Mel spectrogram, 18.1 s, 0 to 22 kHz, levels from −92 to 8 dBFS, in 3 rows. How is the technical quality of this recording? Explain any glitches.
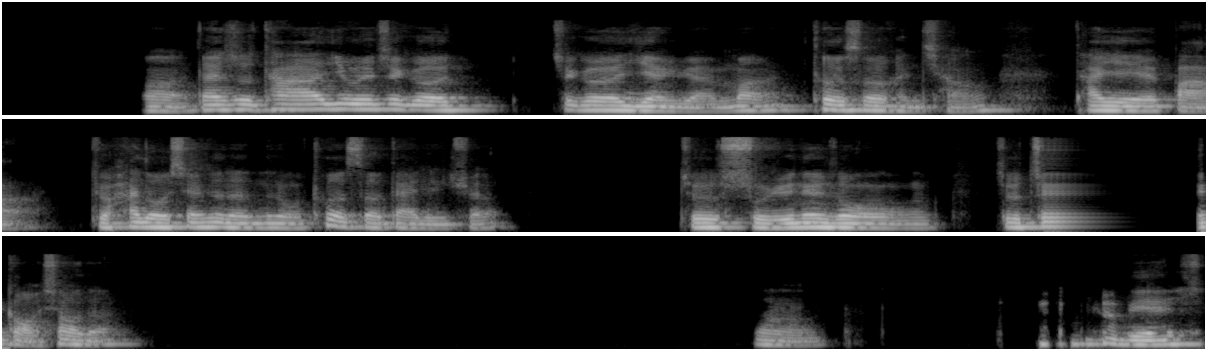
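The recording has two connected glitches, both in the second half of this speech clip.

Long network dropout, 11.23 to 12.04 s: the sound smears into a fading buzz, then goes silent, likely because packets stopped arriving, and resumes with about 0.6 s lost.

Jitter buffer speed-up, 12.15 to 13.75 s: the receiver trims short pitch-period slices to drain the backlog, so speech runs about 10% faster at unchanged pitch, sounding hurried.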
